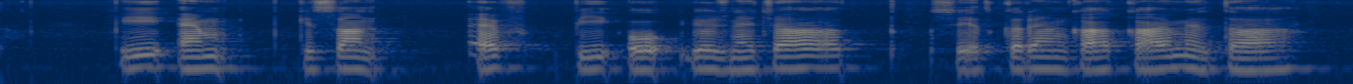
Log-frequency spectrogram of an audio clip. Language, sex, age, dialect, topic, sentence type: Marathi, male, 18-24, Southern Konkan, agriculture, question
